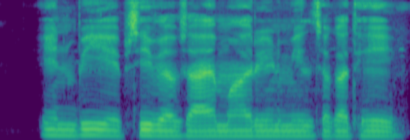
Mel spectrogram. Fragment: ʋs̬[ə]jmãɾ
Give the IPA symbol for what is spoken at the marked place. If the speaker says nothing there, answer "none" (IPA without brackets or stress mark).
a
